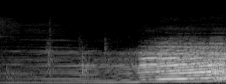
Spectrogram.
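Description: One long cow-like moo that starts faint, rises slowly in pitch and swells louder about a second and a half in.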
